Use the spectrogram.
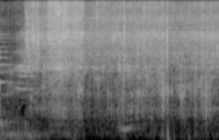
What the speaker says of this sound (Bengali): তো এখন ফার্স্টে আমি মাছগুলো অল্প ভাজা করে নিই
